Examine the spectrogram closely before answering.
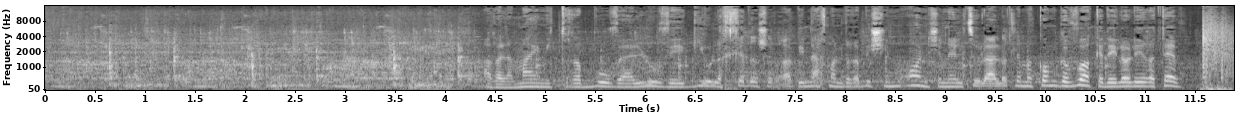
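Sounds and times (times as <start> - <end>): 
water pump mechanism working: 0.0 - 11.4
speech: 4.5 - 11.5.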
